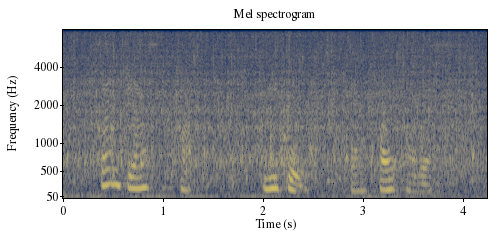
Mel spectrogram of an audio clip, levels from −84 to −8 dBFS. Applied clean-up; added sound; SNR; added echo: none; Stream; 2 dB; reverberation time 1.8 s.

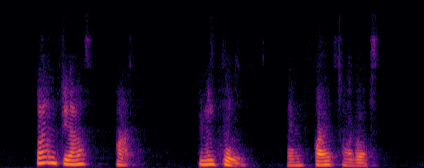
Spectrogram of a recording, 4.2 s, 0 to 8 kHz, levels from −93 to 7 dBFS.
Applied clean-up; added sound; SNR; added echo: neural mask model DeepFilterNet 3.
